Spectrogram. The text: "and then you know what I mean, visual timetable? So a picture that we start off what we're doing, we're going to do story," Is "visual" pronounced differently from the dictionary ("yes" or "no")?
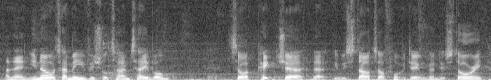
no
